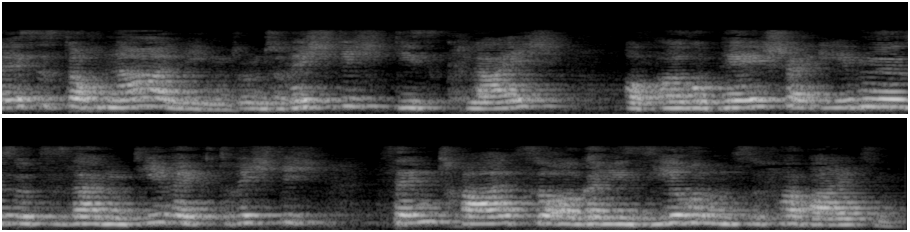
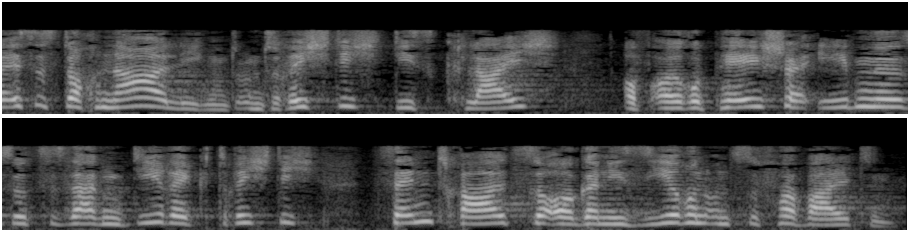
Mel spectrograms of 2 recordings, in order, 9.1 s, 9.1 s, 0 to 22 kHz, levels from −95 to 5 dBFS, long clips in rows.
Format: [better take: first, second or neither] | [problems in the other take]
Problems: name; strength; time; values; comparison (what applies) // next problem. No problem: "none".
second | room echo; dies away in 0.6 s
